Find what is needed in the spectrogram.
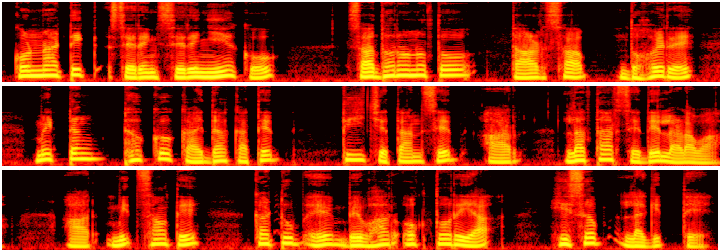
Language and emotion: Santali, neutral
